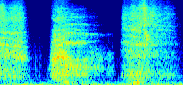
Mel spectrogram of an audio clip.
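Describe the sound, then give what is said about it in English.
A man takes deep breaths in and out, with a thin whistling wheeze from lungs damaged by a past pneumonia. There are a few long, airy breaths separated by short pauses, fairly faint and with no talk. “I mean really deep breaths, and then really throw it out. You see how you heard a wheeze in me?”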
